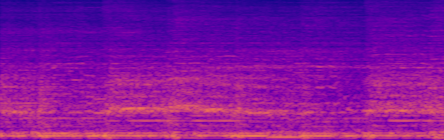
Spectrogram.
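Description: Rock band music with a singer, loud and dense over a steady bass line.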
